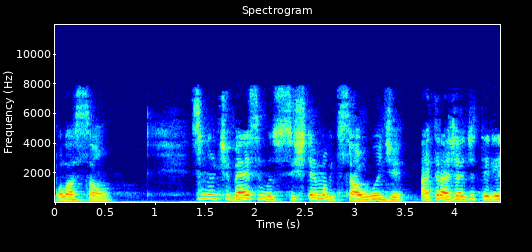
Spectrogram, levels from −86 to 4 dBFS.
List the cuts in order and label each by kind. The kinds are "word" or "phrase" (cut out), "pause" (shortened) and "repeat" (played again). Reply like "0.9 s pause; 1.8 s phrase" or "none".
1.4 s word; 2.7 s word

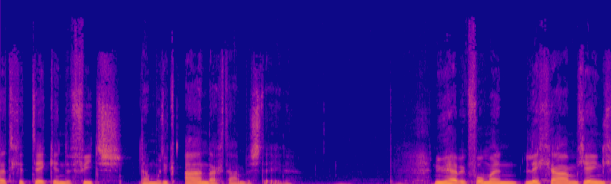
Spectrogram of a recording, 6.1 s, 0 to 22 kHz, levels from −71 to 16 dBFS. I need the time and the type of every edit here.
1.3 s pause

